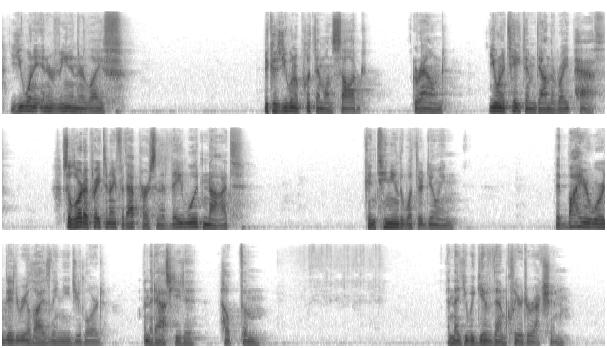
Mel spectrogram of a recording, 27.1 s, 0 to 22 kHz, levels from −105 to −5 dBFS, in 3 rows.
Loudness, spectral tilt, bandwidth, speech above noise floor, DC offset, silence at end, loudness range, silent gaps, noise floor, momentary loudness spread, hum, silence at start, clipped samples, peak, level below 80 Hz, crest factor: -34 LUFS; -5 dB/octave; 15 kHz; 47 dB; under 0.1%; 0.6 s; 9 LU; none; -81 dBFS; 13 LU; none; 0 s; under 0.1%; -12 dBFS; -76 dBFS; 24 dB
